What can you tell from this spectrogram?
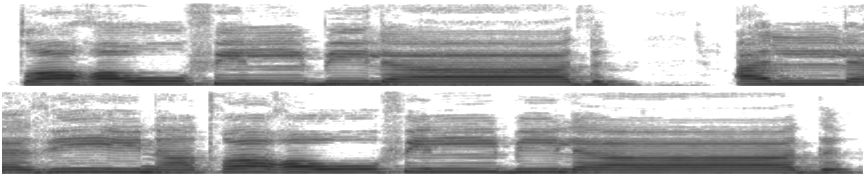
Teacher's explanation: طغوا کی ادائیگی صحیح سے ادا کرنی، ہونٹوں کو گول نہیں کر دینا، نہیں تو پھر تو کی آواز آئے گی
